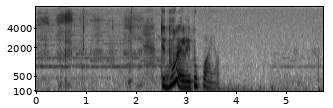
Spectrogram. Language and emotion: Russian, angry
